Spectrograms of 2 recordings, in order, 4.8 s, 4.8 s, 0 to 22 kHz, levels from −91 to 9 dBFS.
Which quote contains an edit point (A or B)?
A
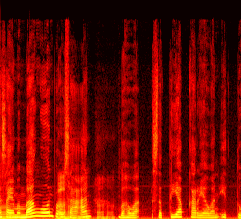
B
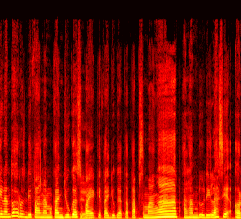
B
